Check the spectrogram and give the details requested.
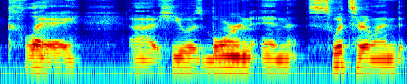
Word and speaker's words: Klee: for you there is KL e e and that you would think that would be pronounced Klee but it's more accurate perhaps to say clay he was born in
